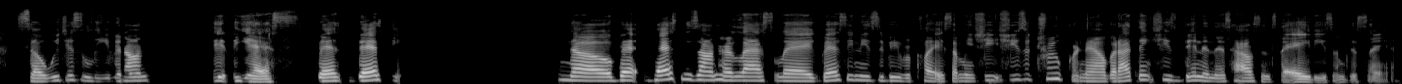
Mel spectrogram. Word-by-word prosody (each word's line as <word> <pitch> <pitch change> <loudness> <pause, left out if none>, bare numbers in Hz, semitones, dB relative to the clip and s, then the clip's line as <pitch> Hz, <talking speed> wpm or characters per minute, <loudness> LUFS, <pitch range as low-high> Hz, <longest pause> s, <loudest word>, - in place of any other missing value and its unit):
So, 145 -2 -1
we 175 +6 -5
just 210 0 -9
leave 150 -3 -11
it 155 - -5
on 175 +2 +2 0.7
It, 170 - -1
yes, 135 -5 0 0.2
Be 165 +1 +5 0.2
Bessie 195 +4 +4 1.6
No, 175 -3 +5
but 195 0 +5
Bessie's 220 +4 +2
on 205 +1 +4
her 190 -3 +2
last 180 0 +1
leg, 160 -2 +1
Bessie 195 +4 -1
needs 190 -3 -6
to 175 - -9
be 170 -1 -4
replaced. 150 -1 -5
I - - 0
mean, 150 0 -7
she 195 +6 -10
she's 215 +4 -10
a 240 - -11
trooper 260 +2 -6
now, 145 -2 0
but 145 +1 -1
I 170 +4 +3
think 215 +1 -5
she's 205 -5 -9
been 180 +2 -3
in 155 - -4
this 145 +1 -6
house 150 0 0
since 125 0 -11
the - - -4
'80 120 -5 0
I'm - - -13
just - - -14
saying, - - -12
175 Hz, 185 wpm, -24 LUFS, 150-195 Hz, 1.6 s, Be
